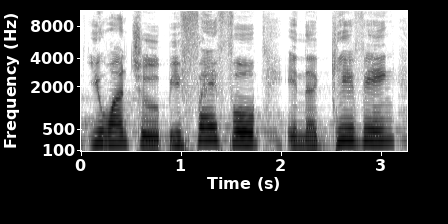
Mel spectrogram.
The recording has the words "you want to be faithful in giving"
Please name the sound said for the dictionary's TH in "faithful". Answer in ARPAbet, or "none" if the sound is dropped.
F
